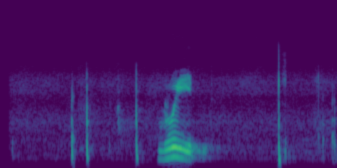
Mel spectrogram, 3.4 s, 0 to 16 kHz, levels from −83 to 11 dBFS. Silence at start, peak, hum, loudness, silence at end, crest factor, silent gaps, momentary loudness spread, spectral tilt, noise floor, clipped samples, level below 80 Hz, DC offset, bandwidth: 1.35 s; -10 dBFS; none; -28 LUFS; 1.3 s; 22 dB; none; 18 LU; -7 dB/octave; -60 dBFS; under 0.1%; -68 dBFS; under 0.1%; 6.4 kHz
